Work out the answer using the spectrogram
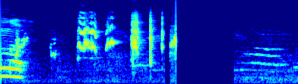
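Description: A common myna gives a quick run of harsh, scratchy chattering notes, about six in a second, followed by a pause and a fainter tonal sound.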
